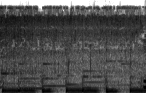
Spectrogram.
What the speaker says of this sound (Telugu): ఉల్లిపాయలు కొంచెం వేగాయి.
